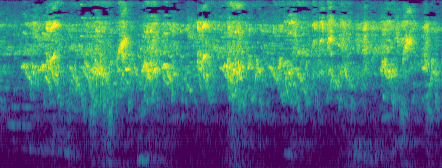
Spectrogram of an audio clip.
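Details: Caged budgerigar warbling in quick, throaty twitters and bright high chirps, steady throughout, with faint low murmurs underneath.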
